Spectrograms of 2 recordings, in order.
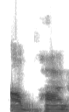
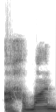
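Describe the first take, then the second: First: आह्वान said aavaan, h dropped; easier pronunciation. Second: आह्वान with the h sounded, aah-vaan; harder pronunciation. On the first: Teacher showing students the easier spoken form, h dropped. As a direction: say आह्वान smoothly as aa-vaan. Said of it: "आह्वान आसान हो गया". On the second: Teacher showing students the form that is harder to say, h sounded. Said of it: "आह्वान को बोलना थोड़ा कठिन है". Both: Shown as a demonstration.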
